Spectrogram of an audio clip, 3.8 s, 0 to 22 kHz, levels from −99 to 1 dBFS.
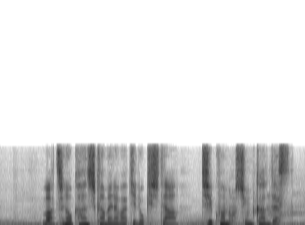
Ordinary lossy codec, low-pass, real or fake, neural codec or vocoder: none; none; fake; codec, 16 kHz, 0.8 kbps, ZipCodec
